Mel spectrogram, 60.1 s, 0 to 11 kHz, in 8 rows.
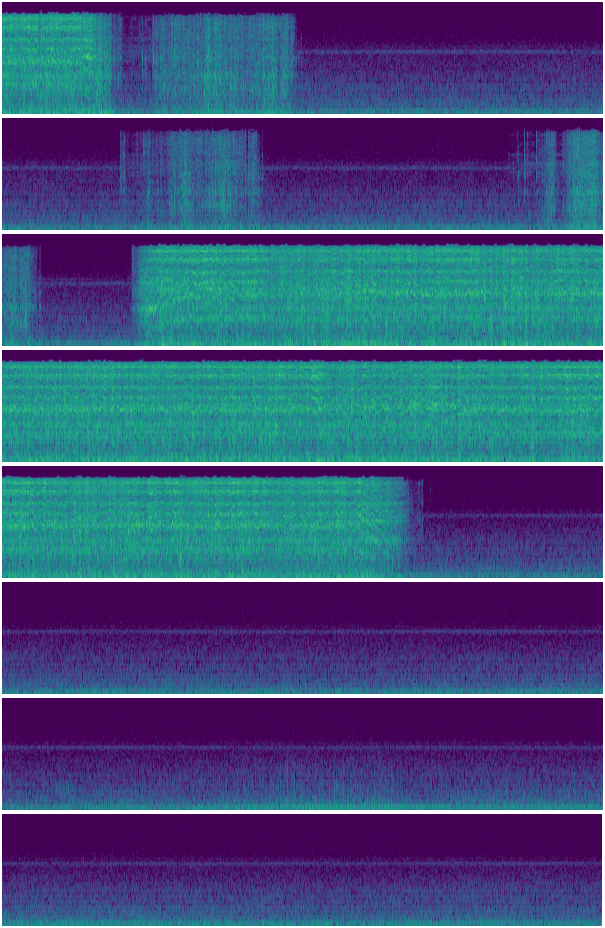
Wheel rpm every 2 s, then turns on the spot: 130, 10, 0, 0, 0, 0, 0, 10, 120, 220, 220, 230, 230, 220, 220, 220, 220, 50, 0, 0, 0, 0, 0, 0, 0, 0, 0, 0, 0, 0.
2-4 14-16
